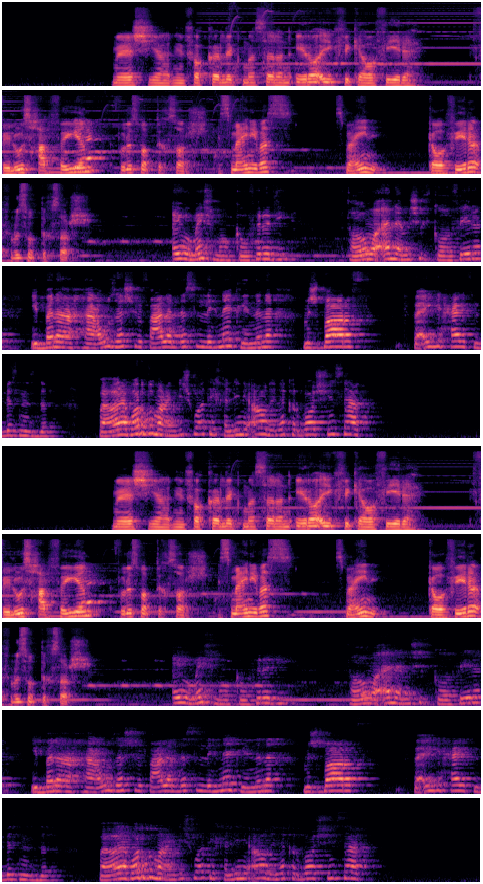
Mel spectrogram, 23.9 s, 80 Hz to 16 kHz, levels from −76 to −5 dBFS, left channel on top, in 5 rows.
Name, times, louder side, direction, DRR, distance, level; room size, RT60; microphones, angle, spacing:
voice 1, 1.1-4.2 4.7-5.7 6.0-7.7 8.2-8.6 9.1-10.5, right 1 dB, 10° right, 0.5 m, -24 dB
sound 1, 1.9-7.4, left 5 dB, 45° left, 1.7 m, -44 dB
voice 2, 5.2-5.7 11.3-12.5 13.0-18.0 18.5-19.6 20.1-22.7, left 3 dB, 90° left, 2.6 m, -29 dB
sound 2, 5.9-14.5, right 3 dB, 80° right, 5.3 m, -45 dB
18.5 x 12.5 x 2.8 m
head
